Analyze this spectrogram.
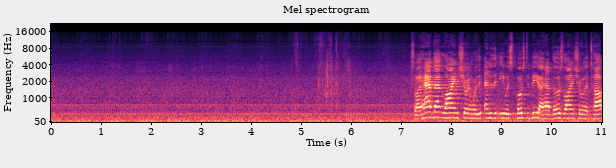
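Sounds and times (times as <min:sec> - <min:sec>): room ventilation hum: 0:00.0 - 0:11.0
paper rustling: 0:04.8 - 0:06.2.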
